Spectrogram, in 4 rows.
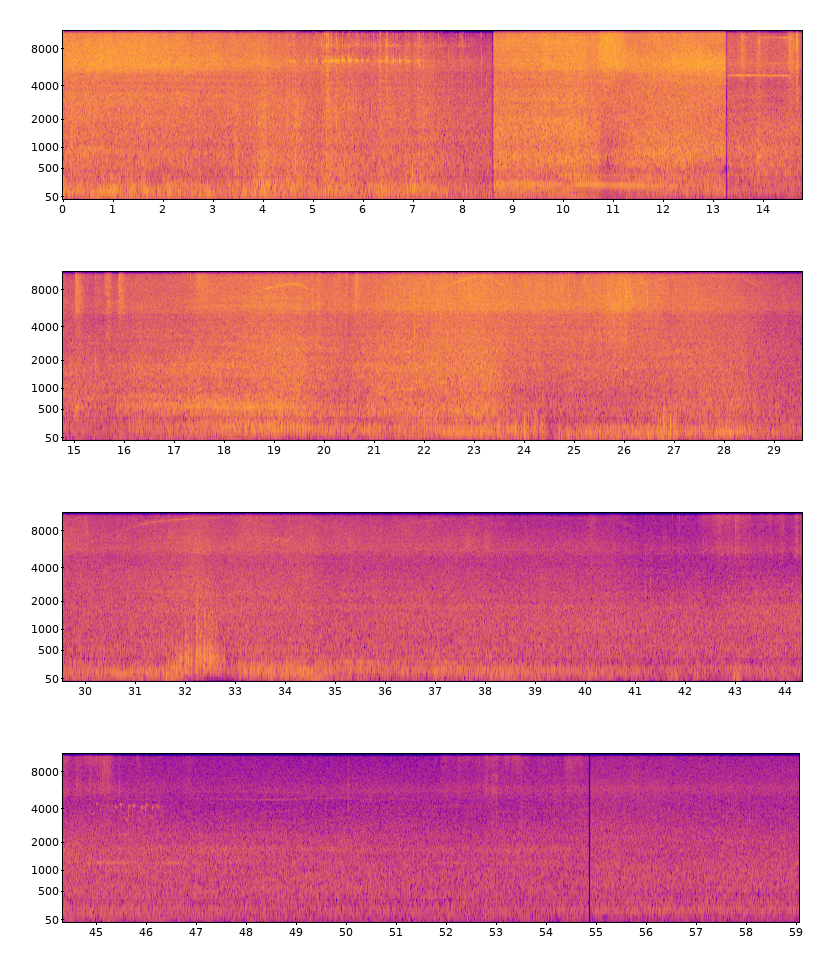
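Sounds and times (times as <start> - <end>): tyre hiss on wet road: 0.0 - 3.9, 8.6 - 30.9, 42.3 - 44.8
heavy truck diesel engines: 0.0 - 59.0.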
